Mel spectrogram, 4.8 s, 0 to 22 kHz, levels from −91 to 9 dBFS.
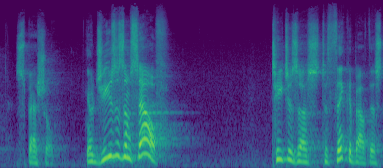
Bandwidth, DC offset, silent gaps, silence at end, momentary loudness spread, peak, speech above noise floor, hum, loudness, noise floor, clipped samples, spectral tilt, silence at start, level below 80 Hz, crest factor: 18 kHz; under 0.1%; none; 0 s; 15 LU; 0 dBFS; 42 dB; none; -19 LUFS; -60 dBFS; under 0.1%; -4 dB/octave; 0.2 s; -60 dBFS; 20 dB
